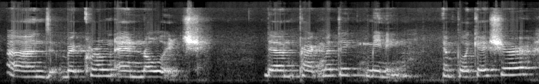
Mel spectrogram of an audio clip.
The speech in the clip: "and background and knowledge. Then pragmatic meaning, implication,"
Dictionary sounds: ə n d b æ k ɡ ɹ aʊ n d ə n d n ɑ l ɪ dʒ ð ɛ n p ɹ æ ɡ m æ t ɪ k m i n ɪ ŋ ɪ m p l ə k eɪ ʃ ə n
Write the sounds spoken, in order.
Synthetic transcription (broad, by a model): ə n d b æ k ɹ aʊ n ə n n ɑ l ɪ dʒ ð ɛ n p ɹ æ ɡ m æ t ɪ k m i n ɪ ŋ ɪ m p l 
